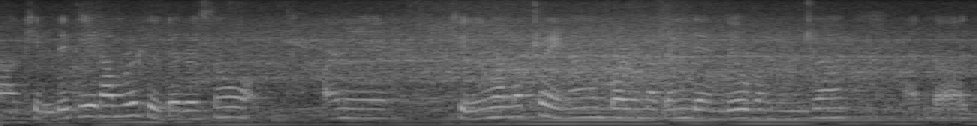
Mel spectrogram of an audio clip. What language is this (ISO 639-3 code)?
nep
